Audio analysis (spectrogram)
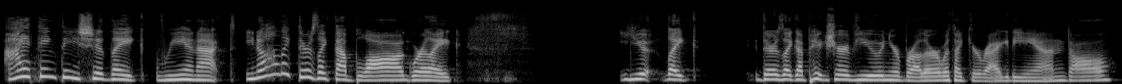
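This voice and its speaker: A woman's voice: medium pitch, a little slow. A woman from South Carolina co-hosting a podcast in casual, playful chat, saying "like" constantly. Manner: chatty, heavy use of "like", playful. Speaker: podcast co-host.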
